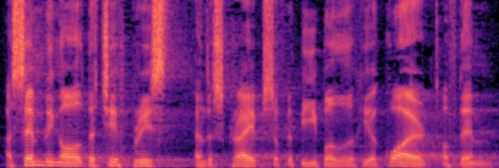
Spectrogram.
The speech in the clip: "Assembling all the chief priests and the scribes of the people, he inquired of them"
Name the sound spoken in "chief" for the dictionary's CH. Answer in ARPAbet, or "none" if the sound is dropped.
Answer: CH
